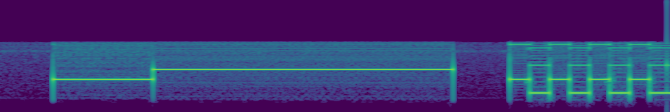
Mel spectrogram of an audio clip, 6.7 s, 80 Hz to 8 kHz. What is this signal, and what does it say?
Two-tone page, heard as a one-second tone, then a three-second tone, about 880 then 1250 Hz. It is heard from 0.6 to 4.6 s.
